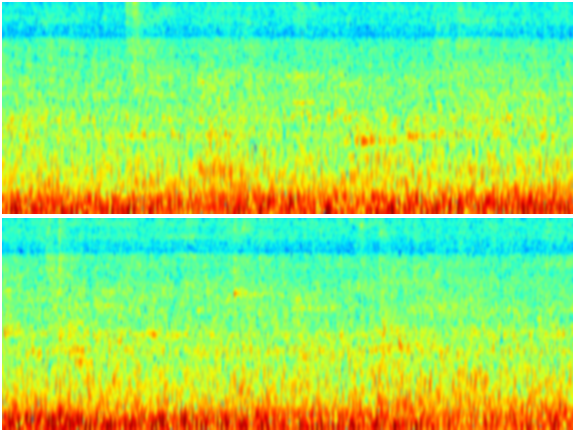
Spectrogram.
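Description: Steady low hum of running processing machinery, a few low tones held evenly with no breaks.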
